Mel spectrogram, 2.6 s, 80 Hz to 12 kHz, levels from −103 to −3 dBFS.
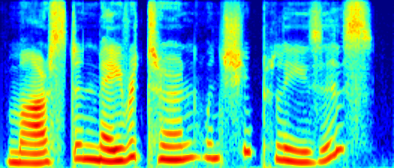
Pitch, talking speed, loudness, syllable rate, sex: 260 Hz, 135 wpm, -17 LUFS, 3.8 syllables/s, female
